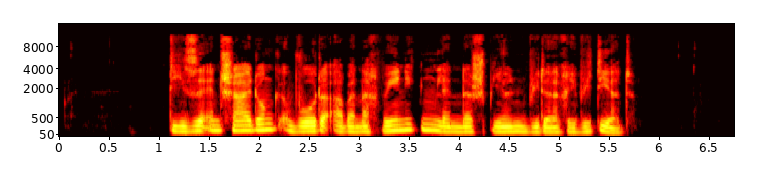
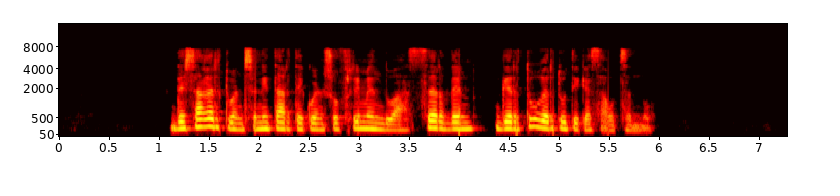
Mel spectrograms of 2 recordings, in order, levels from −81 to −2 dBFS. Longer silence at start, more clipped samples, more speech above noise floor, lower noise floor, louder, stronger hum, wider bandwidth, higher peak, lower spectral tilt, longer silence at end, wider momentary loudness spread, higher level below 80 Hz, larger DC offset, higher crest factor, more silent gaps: about the same, 1.1 s vs 1.1 s; neither; second, 52 dB vs 56 dB; second, -76 dBFS vs -85 dBFS; first, -24 LUFS vs -29 LUFS; neither; first, 11.5 kHz vs 8 kHz; first, -6 dBFS vs -10 dBFS; about the same, -5 dB/octave vs -5 dB/octave; second, 1 s vs 1.35 s; second, 7 LU vs 11 LU; first, -54 dBFS vs -62 dBFS; neither; about the same, 20 dB vs 20 dB; neither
